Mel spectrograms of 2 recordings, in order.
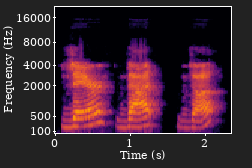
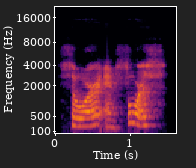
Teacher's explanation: there that the are all voiced Thor and forth are unvoiced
